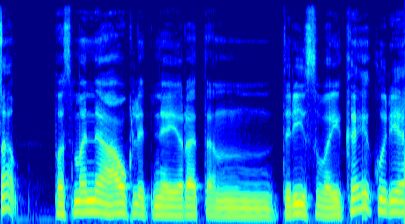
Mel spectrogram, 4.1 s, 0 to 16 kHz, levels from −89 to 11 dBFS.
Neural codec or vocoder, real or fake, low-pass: none; real; 14.4 kHz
